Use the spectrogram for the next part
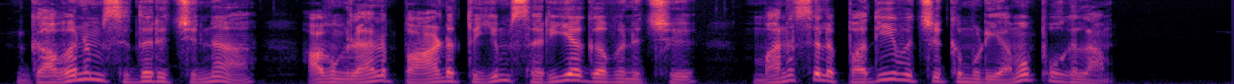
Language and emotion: Tamil, fearful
